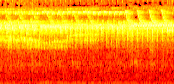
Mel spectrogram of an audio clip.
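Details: Male canary training song played loud: a bright, dense, fast trill with a sustained high whistle above, ending in a few quick downward-slurred notes.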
